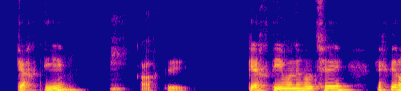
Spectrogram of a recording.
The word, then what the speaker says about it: quartier: না, এই যে ইউটা আছে এটা সাইলেন্ট আছে, হ্যাঁ? এটা Oh, কাহতিয়ে লিভ quartier.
